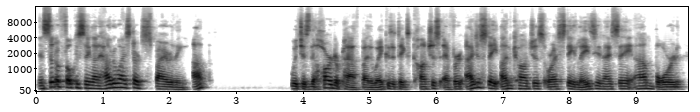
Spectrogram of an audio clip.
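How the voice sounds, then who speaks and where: A man in his thirties giving a motivational talk to investors, animated, swearing casually, speeding up and slowing down for emphasis. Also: medium pitch, slightly rough. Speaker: host of investor mindset call.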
